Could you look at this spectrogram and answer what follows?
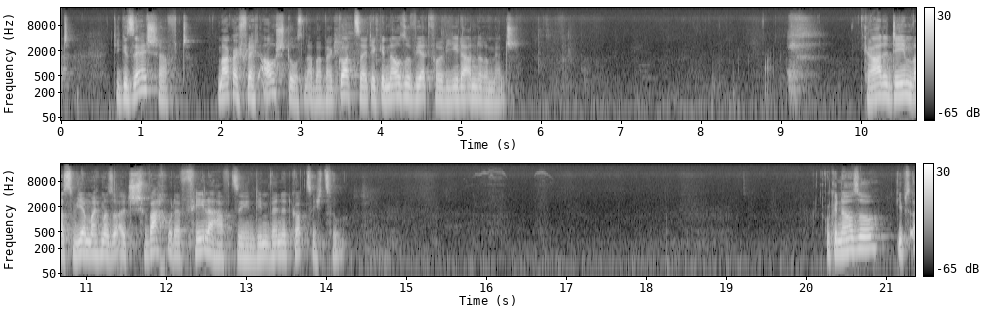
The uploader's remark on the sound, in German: Die Predigt aus dem Familiengottesdienst um 17 Uhr.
